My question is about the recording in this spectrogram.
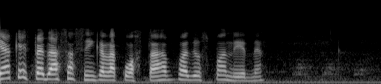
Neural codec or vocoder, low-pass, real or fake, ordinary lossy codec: none; 5.4 kHz; real; none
